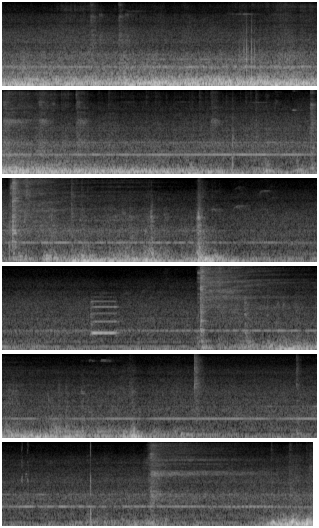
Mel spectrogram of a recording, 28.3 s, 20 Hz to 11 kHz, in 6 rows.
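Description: Inside a Sanshin Railway Hokusei Line 270-series narrow-gauge train: the running noise is a loud low rumble at first and dies down to a quiet stretch, as if the train slows almost to a stop, with a faint steady hum throughout and a few sharp knocks. A short electronic beep sounds about halfway through, and the running rumble rises again near the end.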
